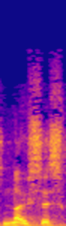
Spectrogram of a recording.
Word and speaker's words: gnosis: And so the Gnostics wanted to escape from this nasty world into the spirit realm through secret knowledge, the Greek word for which is gnosis with a silent G, hence the heresy was called Gnosticism.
